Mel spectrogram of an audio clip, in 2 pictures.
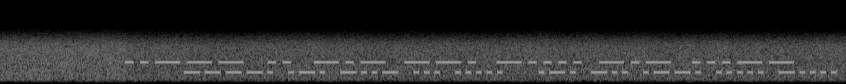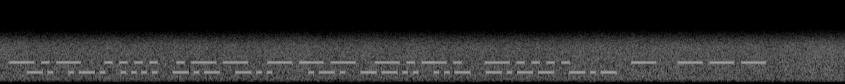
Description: Morse code, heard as two keyed tones, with radio static. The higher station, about 16 wpm, 1040 Hz: 2IKG6K3 KHWOC6 TO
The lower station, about 23 wpm, 570 Hz: 9RXS5 RDP56 NRHKD RZUYK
